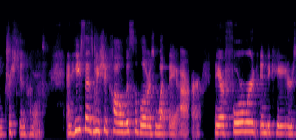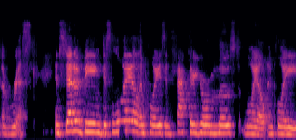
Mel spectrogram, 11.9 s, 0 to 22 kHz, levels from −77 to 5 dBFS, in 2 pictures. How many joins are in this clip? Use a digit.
0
